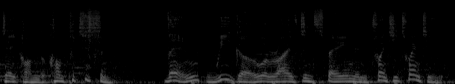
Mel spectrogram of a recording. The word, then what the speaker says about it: Ouigo: Then Ouigo arrived in Spain in 2020, in the middle of the pandemic.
